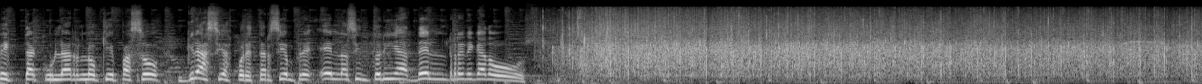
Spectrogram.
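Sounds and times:
speech: 0.0 - 5.6
loud applause: 5.4 - 12.0.

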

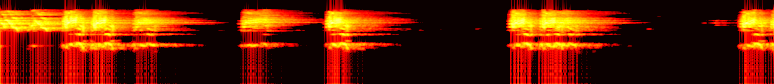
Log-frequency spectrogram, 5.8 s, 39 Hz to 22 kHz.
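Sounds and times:
Australorp chicken squawking: 0.1 - 2.8, 3.8 - 4.6, 5.6 - 5.8.

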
